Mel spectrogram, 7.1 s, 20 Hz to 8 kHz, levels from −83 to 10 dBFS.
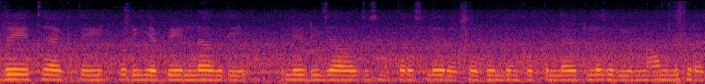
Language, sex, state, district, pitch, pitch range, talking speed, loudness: Hindi, female, Haryana, Jhajjar, 170 Hz, 165-175 Hz, 205 wpm, -17 LUFS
